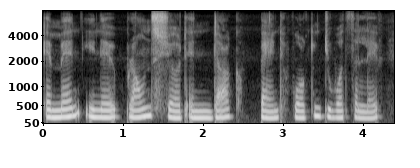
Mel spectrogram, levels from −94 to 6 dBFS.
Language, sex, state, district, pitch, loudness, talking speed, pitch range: English, female, Arunachal Pradesh, Lower Dibang Valley, 185 Hz, -14 LUFS, 180 wpm, 175-200 Hz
